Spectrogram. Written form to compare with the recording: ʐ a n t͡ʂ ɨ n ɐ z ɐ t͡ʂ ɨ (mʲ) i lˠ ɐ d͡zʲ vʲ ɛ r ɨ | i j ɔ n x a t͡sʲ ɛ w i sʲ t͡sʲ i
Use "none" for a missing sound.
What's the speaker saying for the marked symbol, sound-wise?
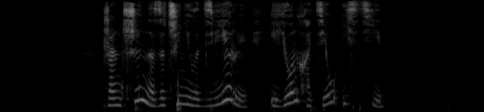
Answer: nʲ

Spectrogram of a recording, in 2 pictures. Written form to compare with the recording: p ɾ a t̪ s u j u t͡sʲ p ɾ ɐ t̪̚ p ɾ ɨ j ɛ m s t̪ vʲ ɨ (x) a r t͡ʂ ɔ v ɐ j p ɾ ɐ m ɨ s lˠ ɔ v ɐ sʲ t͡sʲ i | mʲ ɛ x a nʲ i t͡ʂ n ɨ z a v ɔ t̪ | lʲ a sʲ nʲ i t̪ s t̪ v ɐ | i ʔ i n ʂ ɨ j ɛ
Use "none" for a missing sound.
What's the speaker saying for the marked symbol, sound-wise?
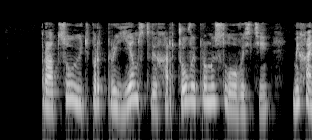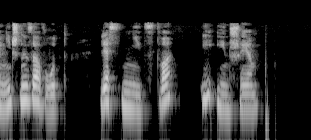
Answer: x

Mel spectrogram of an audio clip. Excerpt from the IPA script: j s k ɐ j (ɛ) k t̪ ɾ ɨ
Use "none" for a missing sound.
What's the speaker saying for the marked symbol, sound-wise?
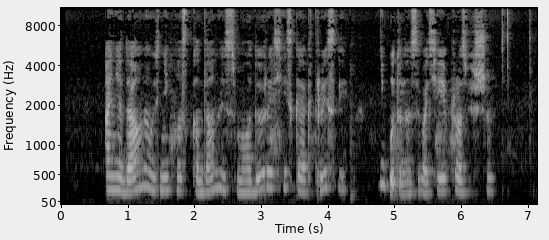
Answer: a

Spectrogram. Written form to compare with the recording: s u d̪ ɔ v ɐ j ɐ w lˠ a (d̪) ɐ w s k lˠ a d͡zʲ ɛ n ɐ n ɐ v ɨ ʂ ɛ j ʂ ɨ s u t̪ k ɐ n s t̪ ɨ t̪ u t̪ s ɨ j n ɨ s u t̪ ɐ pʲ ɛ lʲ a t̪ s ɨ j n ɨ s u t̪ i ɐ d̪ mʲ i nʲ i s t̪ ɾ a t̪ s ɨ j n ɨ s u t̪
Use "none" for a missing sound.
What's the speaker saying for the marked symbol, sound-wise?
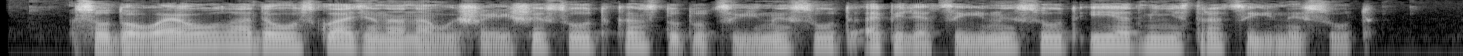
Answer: d̪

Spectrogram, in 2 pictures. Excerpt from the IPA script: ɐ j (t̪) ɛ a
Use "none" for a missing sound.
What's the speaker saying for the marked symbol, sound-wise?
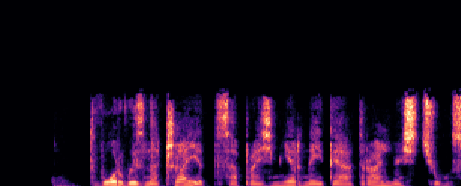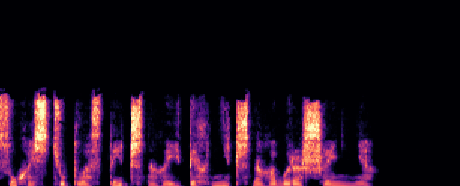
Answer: t̪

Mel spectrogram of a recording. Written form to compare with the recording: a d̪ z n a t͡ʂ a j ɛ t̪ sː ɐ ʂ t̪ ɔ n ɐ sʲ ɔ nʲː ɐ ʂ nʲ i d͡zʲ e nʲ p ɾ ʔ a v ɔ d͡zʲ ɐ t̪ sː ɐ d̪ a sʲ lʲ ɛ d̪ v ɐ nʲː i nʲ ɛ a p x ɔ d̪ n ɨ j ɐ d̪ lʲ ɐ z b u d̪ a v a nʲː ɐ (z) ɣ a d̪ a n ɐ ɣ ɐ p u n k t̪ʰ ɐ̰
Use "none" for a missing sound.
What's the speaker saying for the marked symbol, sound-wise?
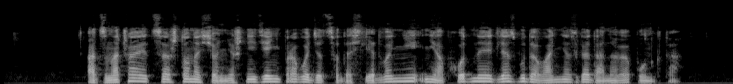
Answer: z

